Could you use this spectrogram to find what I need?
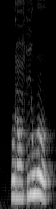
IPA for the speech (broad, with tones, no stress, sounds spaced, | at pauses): u˨ ɾ ɔ̃˨ k i˨˦ w o˦˨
